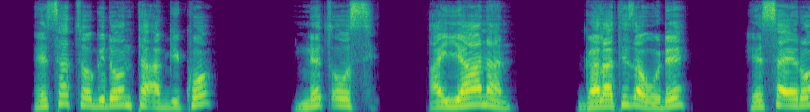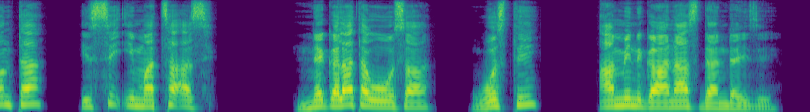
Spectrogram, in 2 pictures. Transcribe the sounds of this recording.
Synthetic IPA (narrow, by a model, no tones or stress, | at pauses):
hɛsːɐt͡sːɔɡɪd̪ɔnt̪ːɐːɡːɪkːɔ | nɛt͡sʼo̞ːs | ɐjːaːnɐn | ɡɐlɐt̪ɪzɐwɔd̪ɛ | hɛsːɐɛɾɔnt̪ːɐ | ɪsːɪʔɪmɐt͡sːɐɐs | nɛɡɐlɐt̪ɐwo̞ːsaː | wɔst̪ːɪ | ɐmɪnɡaːnaːsd̪ɐnd̪ɐjɪzḛː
